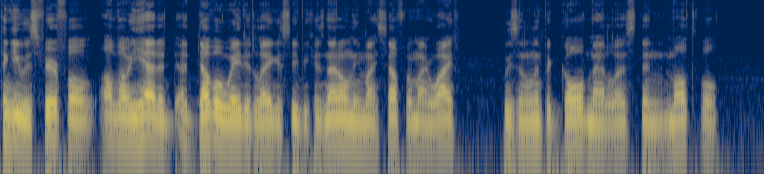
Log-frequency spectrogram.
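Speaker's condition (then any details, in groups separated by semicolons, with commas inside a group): Early onset Parkinson's, young onset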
